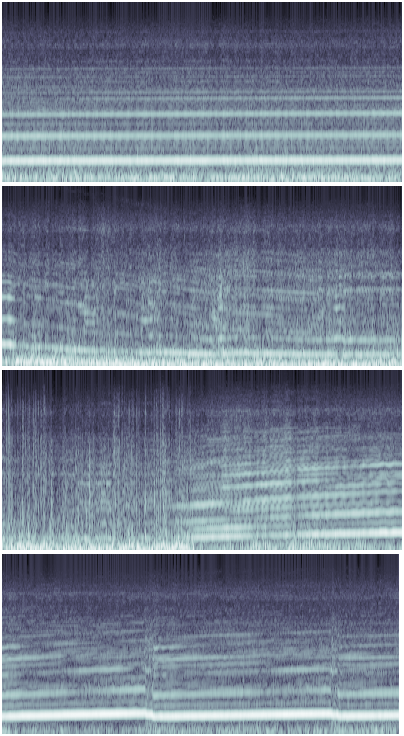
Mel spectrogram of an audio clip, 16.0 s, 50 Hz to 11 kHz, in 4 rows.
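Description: BMW S1000RR inline-four engine of a Stohr WF1 race car at full throttle, holding a steady high pitch for a few seconds. The pitch then falls away as the car slows for a corner, stays low for a while, and climbs again under hard acceleration about ten seconds in, with two quick gear changes near the end. Wind and road noise run underneath.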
